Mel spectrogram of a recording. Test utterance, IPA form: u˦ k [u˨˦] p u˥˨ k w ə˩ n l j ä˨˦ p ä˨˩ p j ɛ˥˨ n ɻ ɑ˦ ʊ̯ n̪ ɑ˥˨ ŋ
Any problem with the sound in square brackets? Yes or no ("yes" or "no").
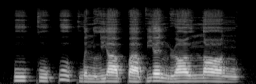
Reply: no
